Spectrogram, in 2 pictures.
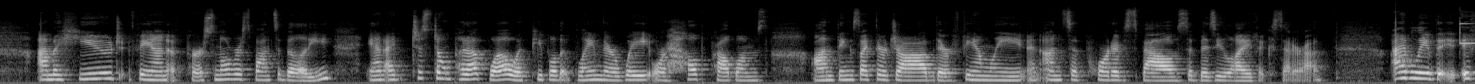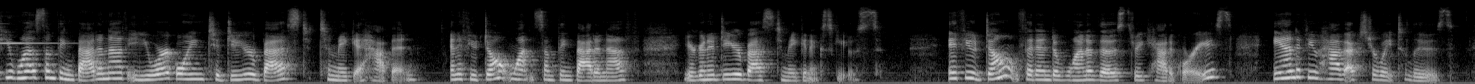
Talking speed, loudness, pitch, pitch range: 190 wpm, -18 LUFS, 210 Hz, 190-240 Hz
